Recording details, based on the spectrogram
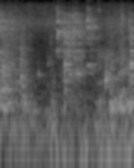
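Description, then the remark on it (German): Dishes and cutlery clink while being washed up, a series of sharp bright clatters at irregular intervals over a soft watery background, moderately loud, with no talking. “Sie finden Abwaschen langweilig?”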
